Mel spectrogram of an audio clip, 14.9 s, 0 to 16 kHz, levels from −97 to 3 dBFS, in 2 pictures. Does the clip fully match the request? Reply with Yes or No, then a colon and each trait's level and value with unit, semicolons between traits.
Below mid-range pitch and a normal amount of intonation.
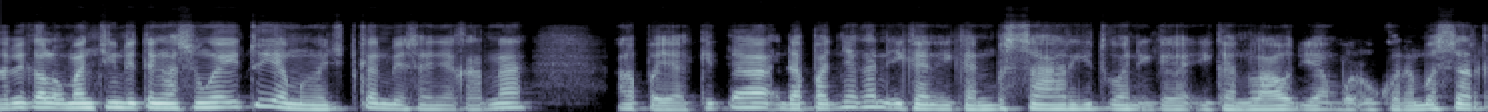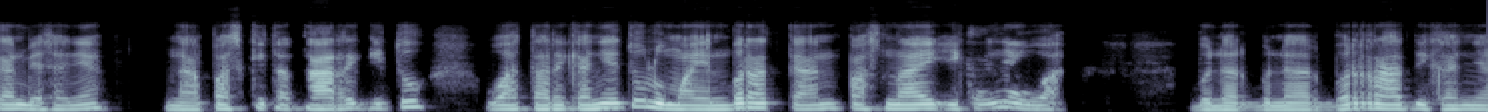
Yes: low, 130 Hz; average, 3.8 semitones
